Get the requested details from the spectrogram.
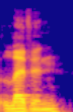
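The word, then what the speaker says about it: Levin: is that uh, Mark Leaven, I see people in the chat saying I need to I need to call him Mark Leaven. I guess rhymes with heaven.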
